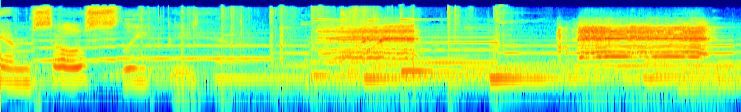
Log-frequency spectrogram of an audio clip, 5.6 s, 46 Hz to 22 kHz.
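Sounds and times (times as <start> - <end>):
speech: 0.1 - 1.9
goat bleating: 2.3 - 3.2, 4.2 - 5.4.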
